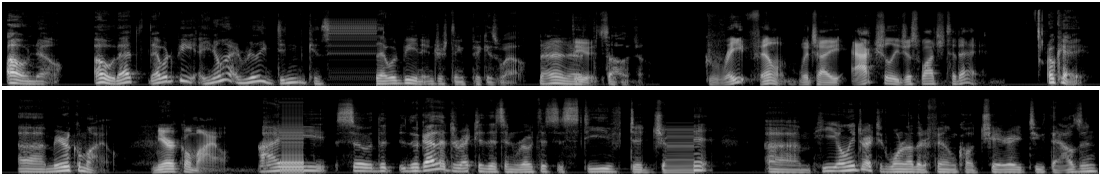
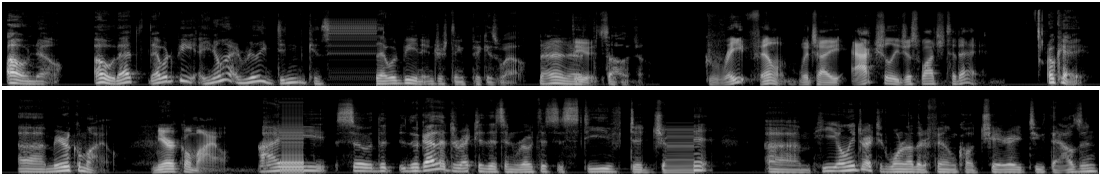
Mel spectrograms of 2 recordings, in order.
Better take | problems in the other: neither | audio freezing; at 3.5 s, at 14 s and at 18 s; the same in both

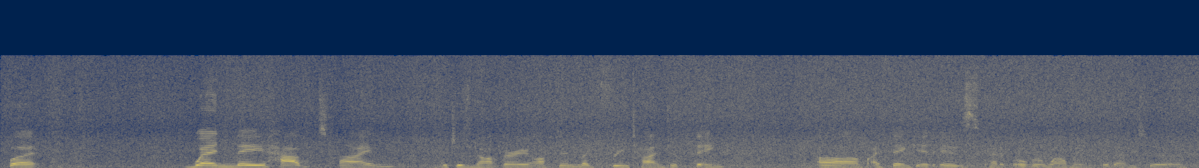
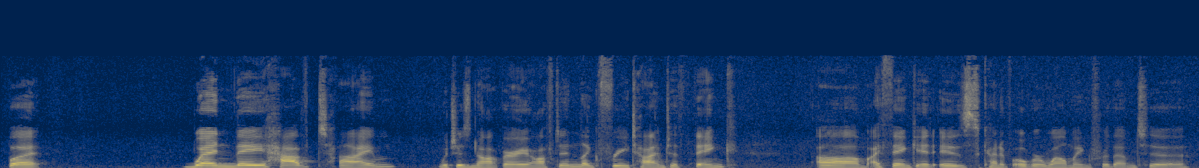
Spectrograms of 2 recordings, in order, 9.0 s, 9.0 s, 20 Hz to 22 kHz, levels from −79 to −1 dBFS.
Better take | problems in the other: second | hiss; loud; throughout; 3 dB below the speech; faint in the second

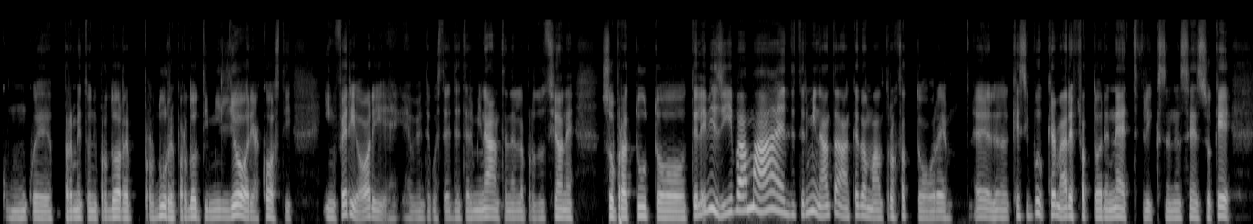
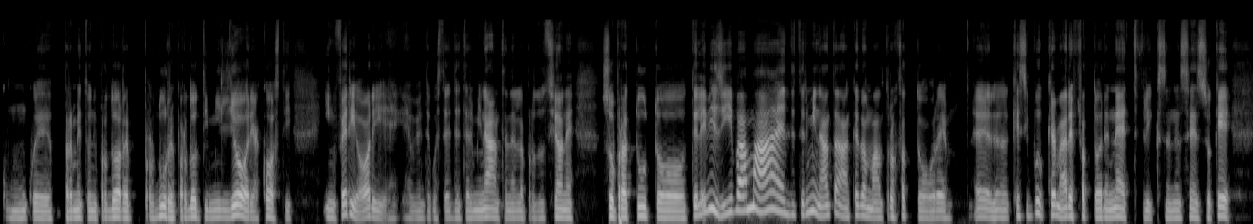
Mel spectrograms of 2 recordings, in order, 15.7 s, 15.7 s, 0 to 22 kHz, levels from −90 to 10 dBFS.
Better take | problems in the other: neither | none

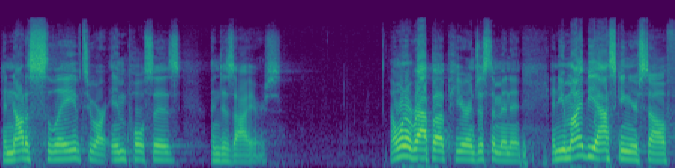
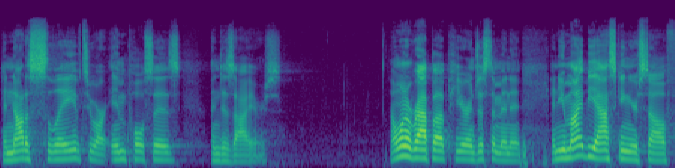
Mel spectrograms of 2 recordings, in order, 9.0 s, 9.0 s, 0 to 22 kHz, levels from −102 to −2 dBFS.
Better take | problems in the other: second | distortion; slight; 10 dB below the speech

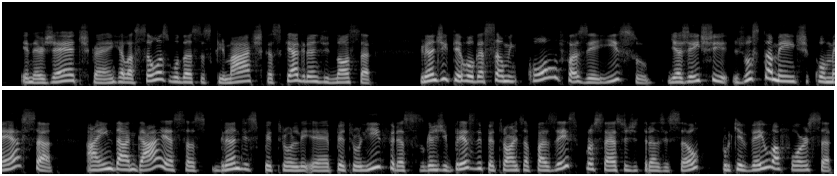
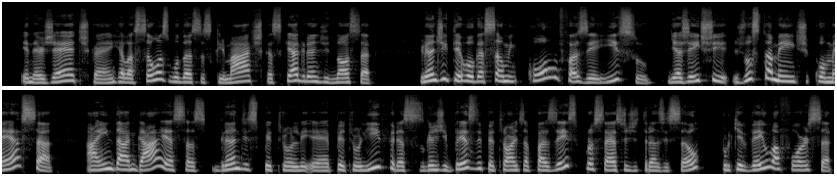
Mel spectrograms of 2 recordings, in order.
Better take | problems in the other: second | muffled; slightly; fading above 4 kHz

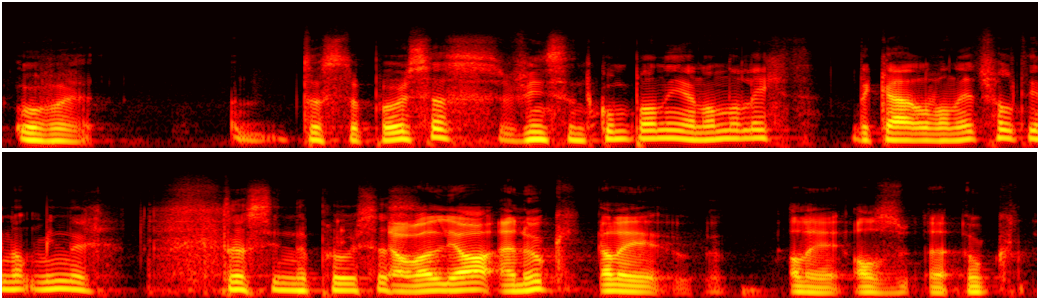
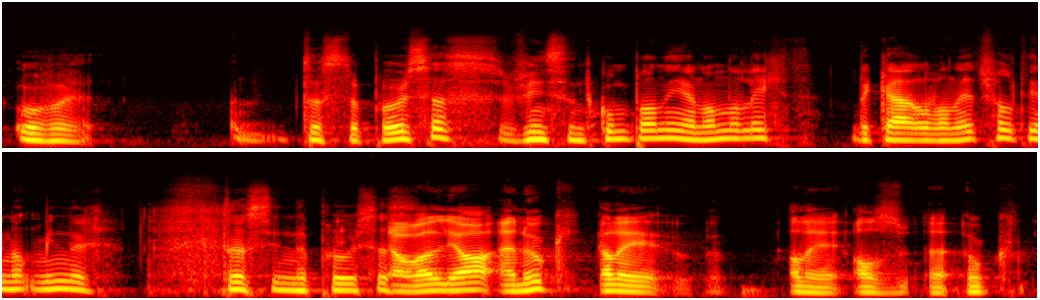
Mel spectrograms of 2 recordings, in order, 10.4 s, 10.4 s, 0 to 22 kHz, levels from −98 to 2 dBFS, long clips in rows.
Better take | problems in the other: neither | muffled; slightly; fading above 3 kHz; the same in both

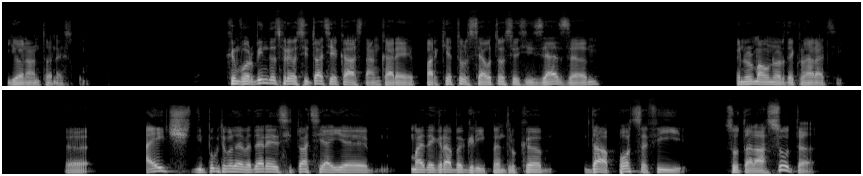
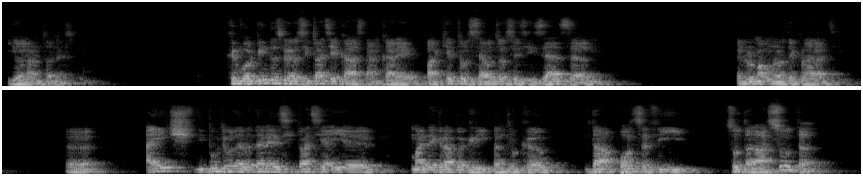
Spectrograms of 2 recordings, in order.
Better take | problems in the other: first | off-mic speech; far // room echo; slight; dies away in 0.3 s

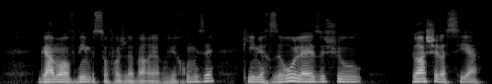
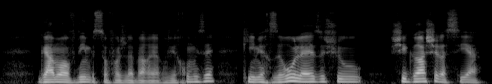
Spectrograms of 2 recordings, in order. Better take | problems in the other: second | audio freezing; at 4 s

